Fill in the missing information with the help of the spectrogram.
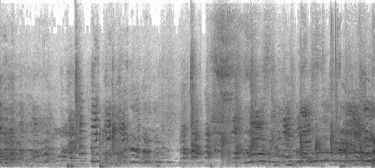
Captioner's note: audience voices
